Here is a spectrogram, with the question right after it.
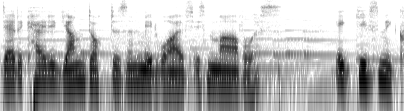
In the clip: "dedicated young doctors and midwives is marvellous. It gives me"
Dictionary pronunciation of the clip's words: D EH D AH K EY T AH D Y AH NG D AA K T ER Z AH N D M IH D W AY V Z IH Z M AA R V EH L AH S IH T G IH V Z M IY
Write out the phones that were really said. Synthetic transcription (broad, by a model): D EH D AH K EY T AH D Y AH NG D AA K T ER Z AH N M IH D W AY V Z IH Z M AA R V L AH S IH T G IH V Z M IY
